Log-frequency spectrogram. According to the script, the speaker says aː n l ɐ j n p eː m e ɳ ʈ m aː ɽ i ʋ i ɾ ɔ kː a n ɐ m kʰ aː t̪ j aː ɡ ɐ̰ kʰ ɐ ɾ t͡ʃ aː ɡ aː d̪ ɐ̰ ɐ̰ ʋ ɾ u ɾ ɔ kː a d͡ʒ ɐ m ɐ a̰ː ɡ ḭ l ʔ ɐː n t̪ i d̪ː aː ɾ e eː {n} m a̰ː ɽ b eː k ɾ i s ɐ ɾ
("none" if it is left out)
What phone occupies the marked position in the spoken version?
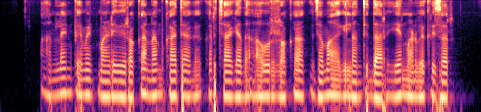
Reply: n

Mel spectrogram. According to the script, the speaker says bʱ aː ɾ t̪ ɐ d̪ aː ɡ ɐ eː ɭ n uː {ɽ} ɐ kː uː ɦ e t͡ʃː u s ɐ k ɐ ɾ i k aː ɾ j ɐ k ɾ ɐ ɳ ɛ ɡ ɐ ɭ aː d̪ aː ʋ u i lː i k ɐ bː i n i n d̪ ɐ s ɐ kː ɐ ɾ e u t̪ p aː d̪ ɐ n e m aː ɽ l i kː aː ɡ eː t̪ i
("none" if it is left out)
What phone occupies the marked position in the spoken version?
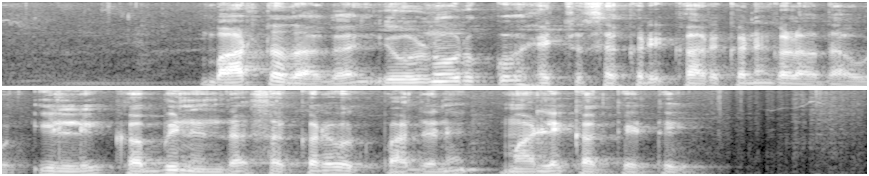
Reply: ɾ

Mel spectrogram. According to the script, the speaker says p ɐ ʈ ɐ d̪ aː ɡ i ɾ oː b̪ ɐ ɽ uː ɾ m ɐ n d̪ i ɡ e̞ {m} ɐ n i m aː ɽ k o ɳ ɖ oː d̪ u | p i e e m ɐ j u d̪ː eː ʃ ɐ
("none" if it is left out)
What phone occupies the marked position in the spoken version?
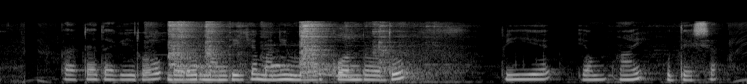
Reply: m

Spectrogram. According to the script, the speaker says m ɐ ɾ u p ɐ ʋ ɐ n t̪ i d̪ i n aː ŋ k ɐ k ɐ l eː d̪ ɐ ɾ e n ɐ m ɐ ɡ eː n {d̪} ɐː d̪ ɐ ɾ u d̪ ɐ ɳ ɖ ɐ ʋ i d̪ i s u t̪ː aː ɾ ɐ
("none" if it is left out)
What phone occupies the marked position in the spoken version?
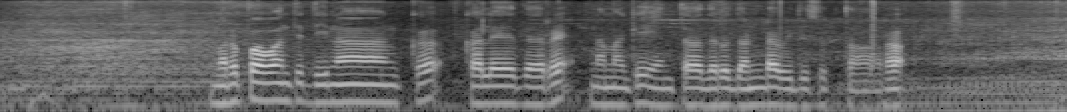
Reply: t̪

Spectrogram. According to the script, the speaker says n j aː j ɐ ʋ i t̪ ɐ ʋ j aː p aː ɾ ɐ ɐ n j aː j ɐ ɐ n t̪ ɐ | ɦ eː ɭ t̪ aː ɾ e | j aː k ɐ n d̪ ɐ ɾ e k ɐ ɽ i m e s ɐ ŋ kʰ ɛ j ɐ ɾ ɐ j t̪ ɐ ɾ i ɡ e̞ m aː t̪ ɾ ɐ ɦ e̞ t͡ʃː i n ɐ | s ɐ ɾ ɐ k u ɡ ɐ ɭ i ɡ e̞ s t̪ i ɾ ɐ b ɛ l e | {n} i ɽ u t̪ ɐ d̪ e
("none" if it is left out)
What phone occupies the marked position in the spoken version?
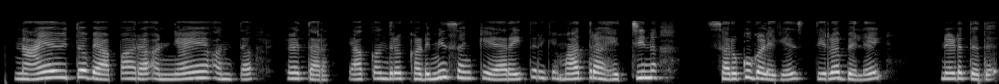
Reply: n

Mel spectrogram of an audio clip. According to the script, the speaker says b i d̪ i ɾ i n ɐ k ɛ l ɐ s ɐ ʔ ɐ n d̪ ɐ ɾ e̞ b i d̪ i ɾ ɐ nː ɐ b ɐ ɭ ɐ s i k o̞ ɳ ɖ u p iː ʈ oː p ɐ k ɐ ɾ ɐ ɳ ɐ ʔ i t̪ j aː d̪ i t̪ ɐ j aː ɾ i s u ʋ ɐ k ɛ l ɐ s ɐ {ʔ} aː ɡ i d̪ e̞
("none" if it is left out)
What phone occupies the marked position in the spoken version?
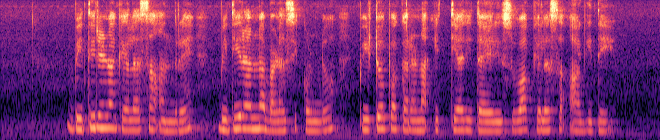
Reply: ʔ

